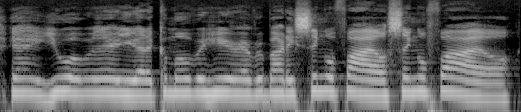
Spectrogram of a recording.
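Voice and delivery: loud, high camp counselor shout; rally the group like a camp counselor; camp counselor call. Pretend. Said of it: "you gotta be like".

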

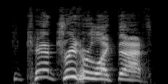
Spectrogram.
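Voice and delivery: loud, high outraged shout; bellowed protest. A narrator's reading. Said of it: "he bellowed".

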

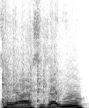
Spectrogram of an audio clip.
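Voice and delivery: voice filter. Pretend. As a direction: call out through a distorting filter. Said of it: "With the fucking filter".

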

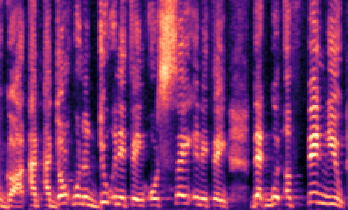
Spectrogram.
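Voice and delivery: normal talking voice

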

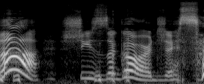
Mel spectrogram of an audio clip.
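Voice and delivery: slow, loud, laughing mock gasp of awe; mock smitten scream. Friend quoting Paolo seeing Mia, hammed-up loud awe. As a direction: gush it out like a dazzled suitor. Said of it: "it's like the scream of".

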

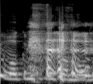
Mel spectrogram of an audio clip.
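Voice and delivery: imitating a sitcom announcer; chirpy Disney Channel intro; TV show intro voice. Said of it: "You started to say".

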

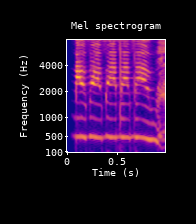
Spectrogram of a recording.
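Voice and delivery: high, soft cat meows; imitated meowing. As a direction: mew like a tiny kitten, very high. Imitating a movie sound gag.

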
